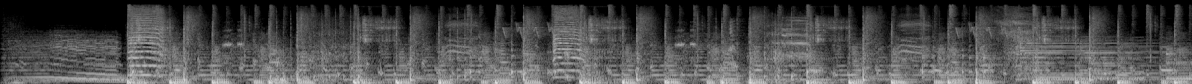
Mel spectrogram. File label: Accompaniment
